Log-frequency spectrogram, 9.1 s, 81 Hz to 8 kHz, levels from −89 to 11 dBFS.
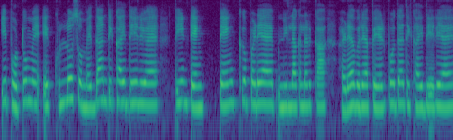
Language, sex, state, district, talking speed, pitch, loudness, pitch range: Marwari, female, Rajasthan, Nagaur, 180 wpm, 255 Hz, -24 LUFS, 245-275 Hz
